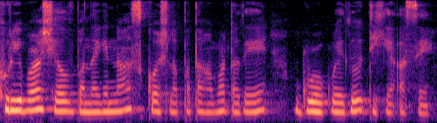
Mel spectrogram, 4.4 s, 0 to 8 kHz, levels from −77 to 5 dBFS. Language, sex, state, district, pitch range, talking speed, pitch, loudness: Nagamese, female, Nagaland, Kohima, 185-205 Hz, 205 wpm, 190 Hz, -17 LUFS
